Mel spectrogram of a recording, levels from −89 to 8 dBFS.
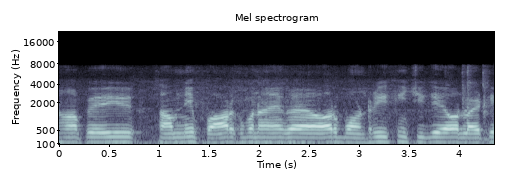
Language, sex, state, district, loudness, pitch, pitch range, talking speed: Hindi, male, Haryana, Jhajjar, -14 LUFS, 135 Hz, 130-140 Hz, 180 wpm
